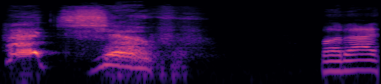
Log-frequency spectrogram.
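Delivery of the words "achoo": loud exploding achoo; big sneeze. Acted. Wolf sneezing the house down, loud fake sneeze. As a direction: let the sneeze burst out.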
